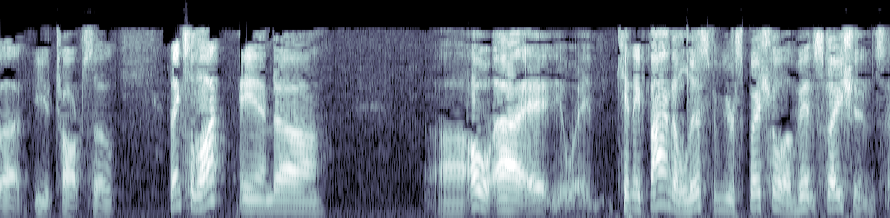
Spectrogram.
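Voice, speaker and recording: A man's voice: a little high, husky. A man hosting a live ham radio webcast, talking in an easygoing way with many trailing fillers. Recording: slightly dull webcast audio with faint noise.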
